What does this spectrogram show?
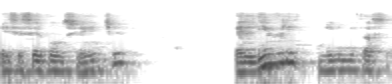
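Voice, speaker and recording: A somewhat breathy male voice at medium pitch, with ordinary pitch variation and audible room echo. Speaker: Vedanta teacher. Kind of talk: lecture.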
